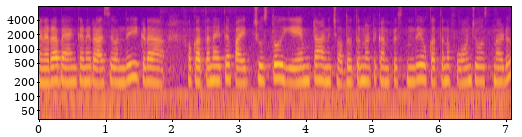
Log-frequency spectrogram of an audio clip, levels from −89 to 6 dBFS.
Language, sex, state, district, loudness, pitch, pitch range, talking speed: Telugu, female, Andhra Pradesh, Srikakulam, -18 LUFS, 210 Hz, 205-220 Hz, 150 wpm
